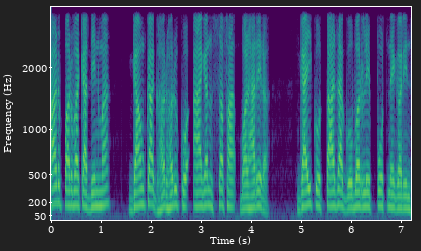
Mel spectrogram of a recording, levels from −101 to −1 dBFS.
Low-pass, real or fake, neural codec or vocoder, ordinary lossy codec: 3.6 kHz; real; none; none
